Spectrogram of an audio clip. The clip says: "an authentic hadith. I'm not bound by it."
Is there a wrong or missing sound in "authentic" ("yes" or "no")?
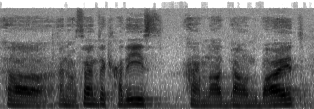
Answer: no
